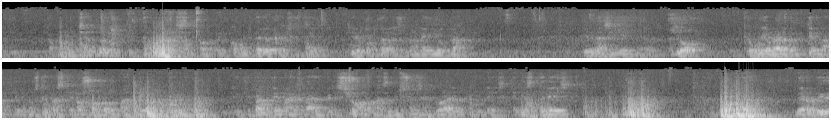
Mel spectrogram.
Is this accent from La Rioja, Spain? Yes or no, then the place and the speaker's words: no; Andalusia, Spain; En Andalucía, que es de donde yo soy, a los médicos psiquiatras se les llama médico de los nervios.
